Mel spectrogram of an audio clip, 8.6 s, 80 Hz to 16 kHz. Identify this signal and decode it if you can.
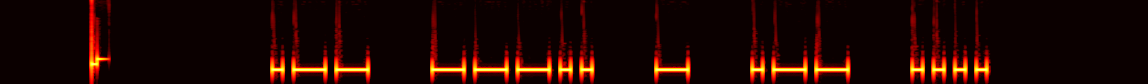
Morse code, heard as a keyed tone, about 15 wpm, spaced as for 11 wpm, 700 Hz. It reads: W8TWH
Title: USA Call Signs - 5 Characters - 2x Character Spacing - 15wpm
